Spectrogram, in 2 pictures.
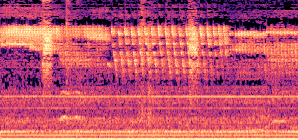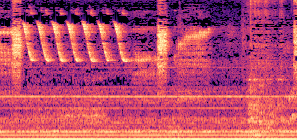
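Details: Harz Roller canary giving its first song in a new home: rapid trilled rolls, a series of repeated descending whistled notes, and sustained tours, over a steady low hum.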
